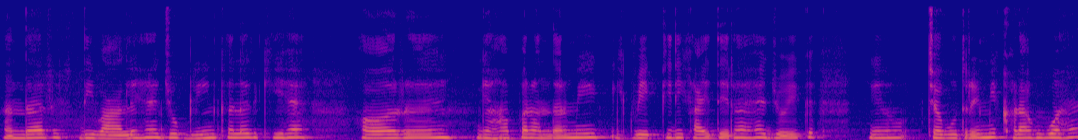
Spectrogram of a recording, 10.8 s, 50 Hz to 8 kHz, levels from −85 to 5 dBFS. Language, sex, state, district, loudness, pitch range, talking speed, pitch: Hindi, female, Chhattisgarh, Raigarh, -35 LUFS, 195-220 Hz, 145 wpm, 210 Hz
